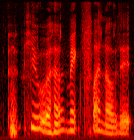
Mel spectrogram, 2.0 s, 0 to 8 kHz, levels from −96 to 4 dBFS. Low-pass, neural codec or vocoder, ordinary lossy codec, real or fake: none; none; none; real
